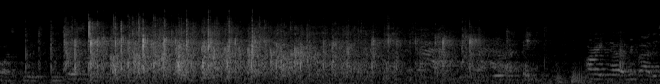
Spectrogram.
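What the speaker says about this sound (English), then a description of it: "give Mr. Tillman another round of applause, please" Audience applause for Mr. Tillman at a school gathering, a dense wash of many hands clapping that holds steady for several seconds, then thins out toward the end.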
